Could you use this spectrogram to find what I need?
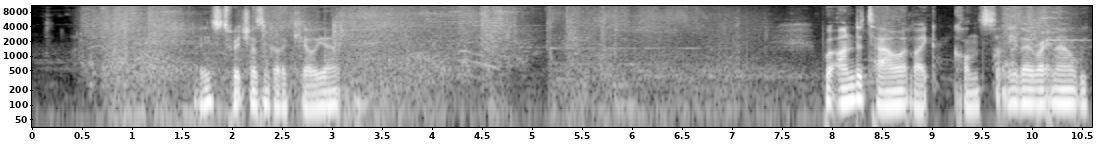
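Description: Game sound effects whoosh and clash.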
